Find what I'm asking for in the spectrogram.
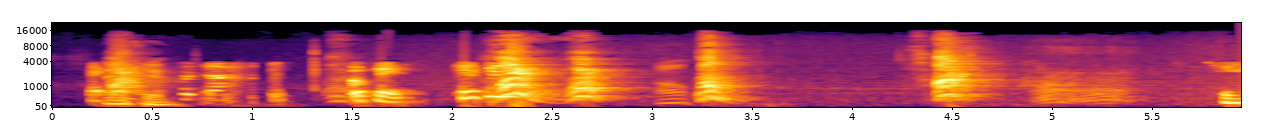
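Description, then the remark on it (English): Puppies bark into a phone held up to them, a quick, irregular string of short, sharp yaps and yips, fairly loud, with brief gaps between bursts over several seconds. “Put the phone up to the dogs.”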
